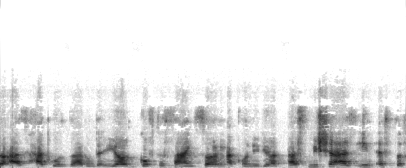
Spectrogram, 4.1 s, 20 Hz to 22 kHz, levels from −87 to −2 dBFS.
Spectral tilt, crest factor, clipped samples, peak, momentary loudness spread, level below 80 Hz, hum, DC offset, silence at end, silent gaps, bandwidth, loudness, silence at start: 1.5 dB/octave; 18 dB; under 0.1%; -2 dBFS; 10 LU; -74 dBFS; none; under 0.1%; 0 s; none; 11 kHz; -20 LUFS; 0 s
